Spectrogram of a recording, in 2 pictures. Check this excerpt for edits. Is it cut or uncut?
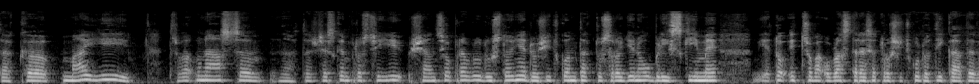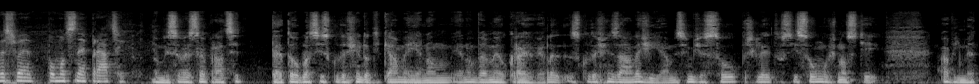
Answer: uncut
